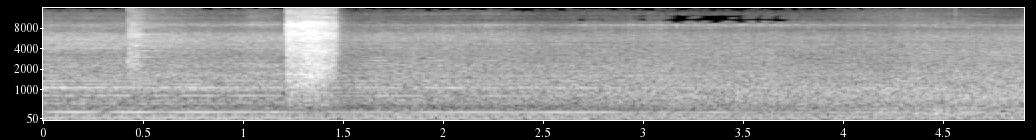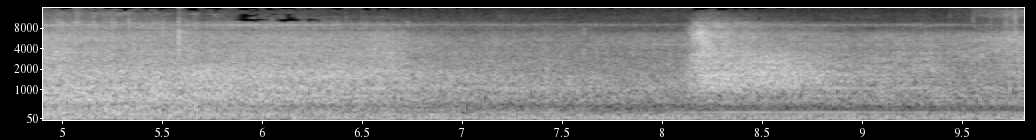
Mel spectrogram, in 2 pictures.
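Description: BNSF diesel locomotive and its loaded covered hopper cars rolling past: a steady engine drone over rumbling wheels on rail, slowly fading as the train draws away. A short sharp clatter about a second in, and a passing road truck's hiss near the end.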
